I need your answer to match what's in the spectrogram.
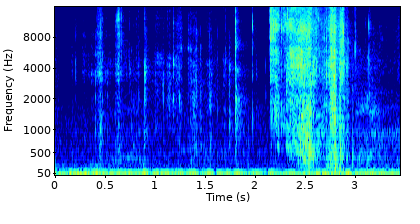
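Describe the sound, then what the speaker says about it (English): A paper wrapper is peeled and crumpled off a stick of butter, soft scattered crinkles building into a louder tearing rustle near the end, close up with no talking. "remove the paper"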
